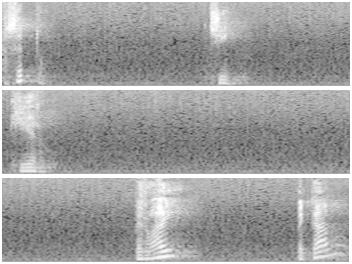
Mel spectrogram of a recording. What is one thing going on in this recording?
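A middle-aged man speaks slowly into a microphone, with long pauses between phrases.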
